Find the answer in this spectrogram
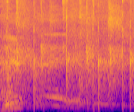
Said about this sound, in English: Spirited round of applause.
